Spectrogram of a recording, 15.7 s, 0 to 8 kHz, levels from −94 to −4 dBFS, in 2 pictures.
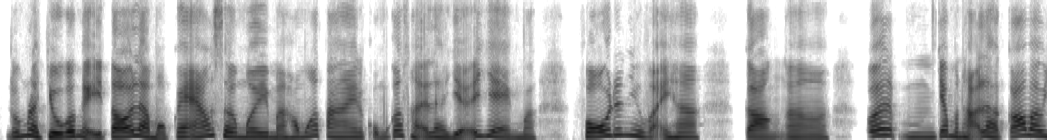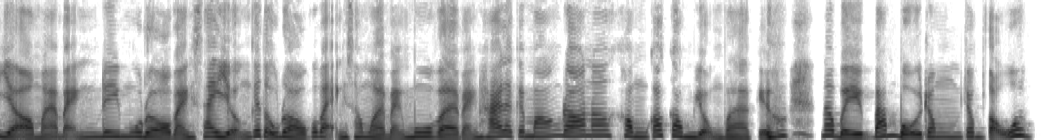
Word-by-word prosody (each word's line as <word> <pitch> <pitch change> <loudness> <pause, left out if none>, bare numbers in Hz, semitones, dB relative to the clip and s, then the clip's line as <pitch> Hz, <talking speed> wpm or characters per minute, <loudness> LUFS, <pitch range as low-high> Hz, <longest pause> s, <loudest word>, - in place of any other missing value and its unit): đúng 255 +5 -1
là 290 - +5
chưa 230 -1 +5
có 265 - +7
nghĩ 250 -7 +1
tới 245 +6 +6
là 275 -4 +5
một 170 -4 -2
cái 250 +1 +2
áo 285 +5 +3
sơ 265 -7 +2
mi 230 0 +1
mà 205 0 -2
hông 220 +4 -3
có 295 - -1
tay 230 -5 -2
cũng 210 -1 -9
có 300 - 0
thể 245 -4 -2
là 230 -1 +1
dễ 195 +2 0
dàng 240 -8 -1
mà 190 0 -4 0.4
phối 265 +5 +6
đến 345 0 -2
như 305 -4 0
vậy 215 -3 -4
ha. 230 0 0 0.4
Còn, 205 -2 +2
ờ, 200 -1 -3 0.3
với, 310 +5 +3
ừm, 225 0 -5
cho 290 - +1
mình 255 -3 -1
hỏi 230 - +1
là 265 -4 +3
có 280 +8 +3
bao 310 -3 +3
giờ 225 -7 +1
mà 200 +1 -3
bạn 230 +3 -5
đi 255 +1 -1
mua 255 0 -2
đồ 205 -5 +2
bạn 180 +5 -1
xây 250 +1 -1
dựng 205 -1 -2
cái 295 - -1
tủ 230 -3 0
đồ 215 -7 +1
của 250 - -4
bạn 220 -3 -3
xong 230 0 -4
rồi 195 -3 0
bạn 175 +5 -4
mua 240 0 +1
về 195 -4 +1
bạn 175 +6 -5
thấy 235 +3 0
là 285 - -2
cái 275 0 -5
món 265 +3 -3
đó 285 0 +1
nó 300 0 -3
không 275 -5 -2
có 300 - 0
công 275 -8 -1
dụng 185 - -2
và, 195 -1 -2
kiểu, 215 +10 -1 0.3
nó 310 0 +1
bị 195 -6 +2
bám 265 +10 0
bụi - - +2
trong 230 +1 -5
trong 230 -1 -5
tủ 265 - -2
hông? 320 0 +1
235 Hz, 300 wpm, -21 LUFS, 210-275 Hz, 0.4 s, có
